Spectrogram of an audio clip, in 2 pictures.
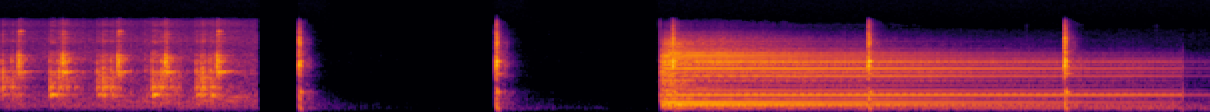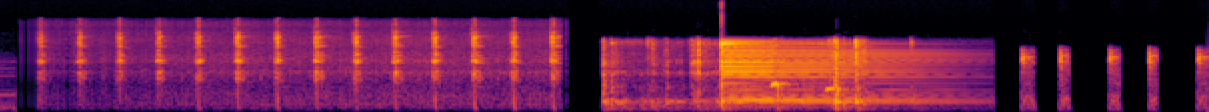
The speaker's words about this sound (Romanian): Tot la fel, cu ani în urmă, am nimerit în Franța, la Strasburg, chiar în centru, lângă catedrală, într-un magazin plin cu tot, dar cu tot felul de ceasuri. Le-am înregistrat pe câteva dintre ele.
